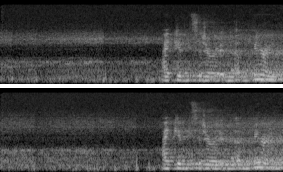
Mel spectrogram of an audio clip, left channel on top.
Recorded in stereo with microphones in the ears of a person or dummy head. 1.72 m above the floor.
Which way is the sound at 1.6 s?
5° left (ahead or behind).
